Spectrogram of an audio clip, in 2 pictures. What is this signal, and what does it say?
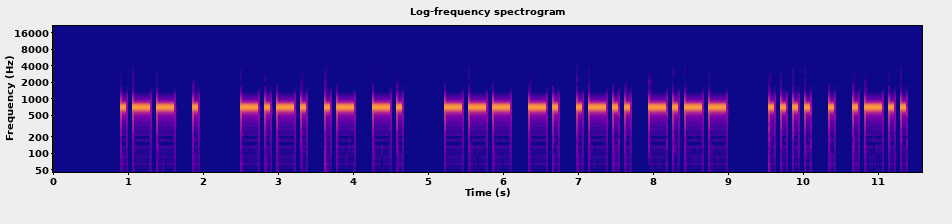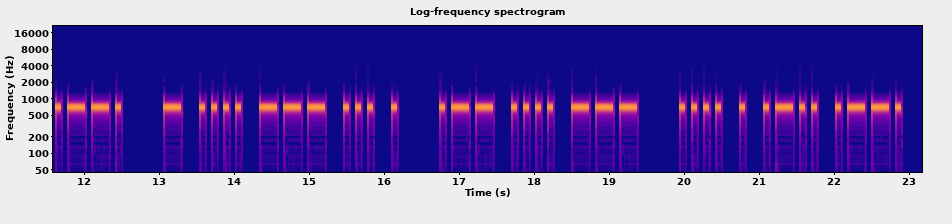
Morse code, heard as a keyed tone, about 16 wpm, 700 Hz. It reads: WE CAN ONLY HELP THOSE WHO HELP
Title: Sentences from Top 1000 Words - Review Part 5 - 15wpm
